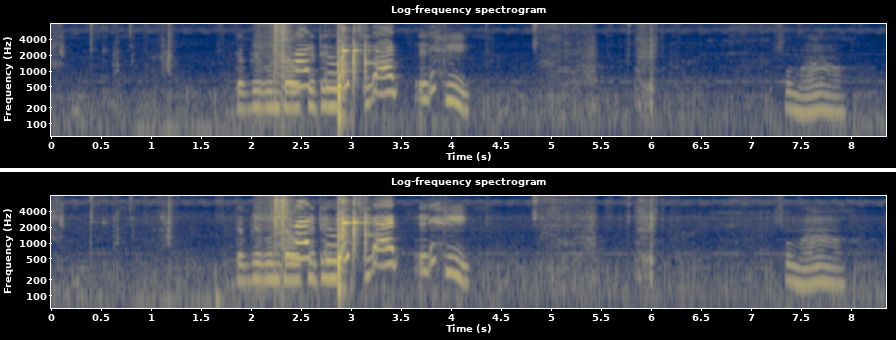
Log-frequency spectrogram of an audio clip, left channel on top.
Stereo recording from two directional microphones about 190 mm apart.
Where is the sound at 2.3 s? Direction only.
35° left (ahead or behind).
